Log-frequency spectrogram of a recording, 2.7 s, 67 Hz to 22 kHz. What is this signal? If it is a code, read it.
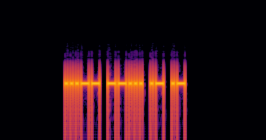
Morse code, heard as a keyed tone, about 44 wpm, 700 Hz. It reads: 37AA
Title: Common Cut Numbers - 4-Digit 45wpm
